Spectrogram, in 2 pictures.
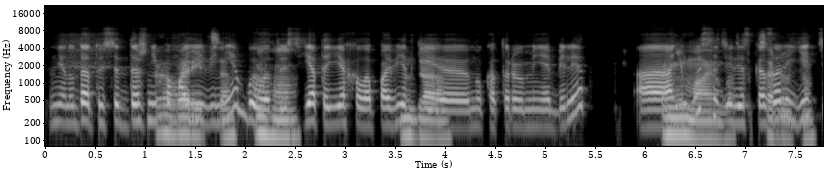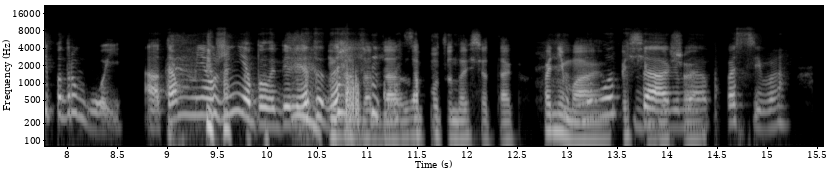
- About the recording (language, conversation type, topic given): Russian, unstructured, Вы бы выбрали путешествие на машине или на поезде?
- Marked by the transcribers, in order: laugh; laughing while speaking: "да"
